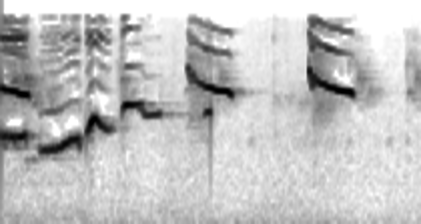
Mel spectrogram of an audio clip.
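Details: White-rumped shama whistles in a training session featuring female song to excite males: smooth rising and level whistled notes, then separated high downslurred calls.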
